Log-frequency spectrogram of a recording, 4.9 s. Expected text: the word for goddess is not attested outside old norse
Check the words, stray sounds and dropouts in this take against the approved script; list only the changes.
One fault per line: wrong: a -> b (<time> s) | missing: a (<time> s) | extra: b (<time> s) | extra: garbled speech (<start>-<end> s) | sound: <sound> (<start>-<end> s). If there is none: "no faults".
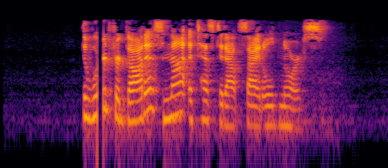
sound: dropout (1.2-1.3 s)
missing: is (2.0 s)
